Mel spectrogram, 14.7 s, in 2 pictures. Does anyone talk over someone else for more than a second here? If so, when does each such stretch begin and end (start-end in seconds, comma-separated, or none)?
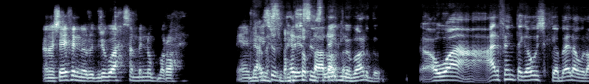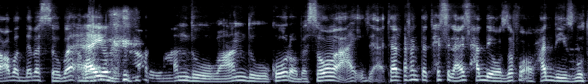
3.1-4.4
